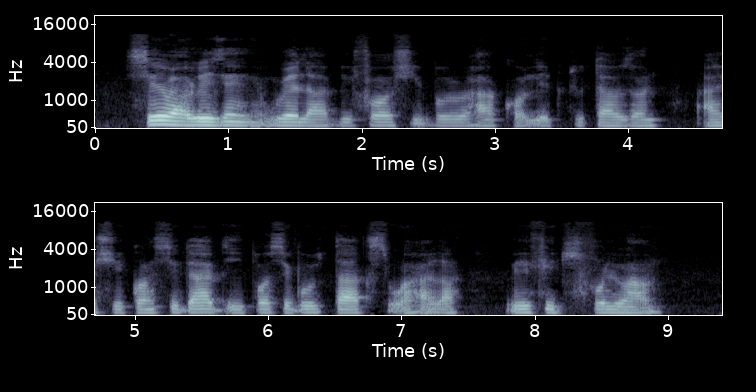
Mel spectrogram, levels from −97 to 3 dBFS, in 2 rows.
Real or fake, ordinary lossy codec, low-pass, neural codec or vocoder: fake; MP3, 48 kbps; 14.4 kHz; codec, 44.1 kHz, 3.4 kbps, Pupu-Codec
